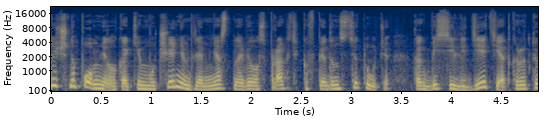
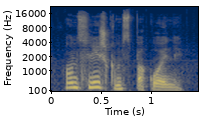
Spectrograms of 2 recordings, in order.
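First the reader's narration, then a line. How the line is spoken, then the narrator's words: Sighing. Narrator (Russian): вздохнул Тигран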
